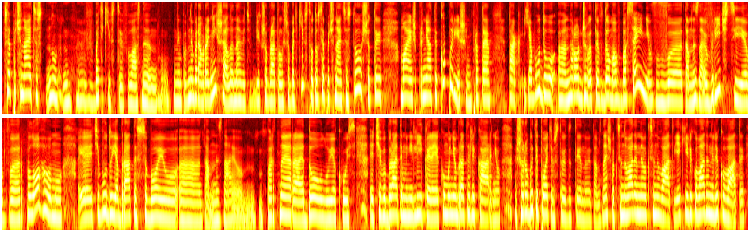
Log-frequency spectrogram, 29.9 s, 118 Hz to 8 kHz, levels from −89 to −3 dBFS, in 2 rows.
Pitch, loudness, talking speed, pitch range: 200 Hz, -11 LUFS, 160 wpm, 185-220 Hz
